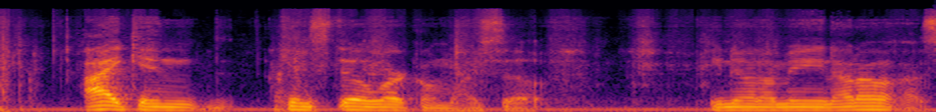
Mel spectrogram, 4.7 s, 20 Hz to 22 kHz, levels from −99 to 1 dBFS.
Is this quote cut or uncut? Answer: cut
